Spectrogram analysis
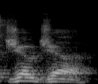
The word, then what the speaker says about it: Joja: Well, no, it's Joja. Yeah. In Stardew Valley. Never mind. It's Monsanto It's spelled the same.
